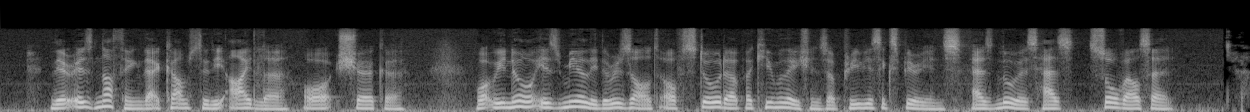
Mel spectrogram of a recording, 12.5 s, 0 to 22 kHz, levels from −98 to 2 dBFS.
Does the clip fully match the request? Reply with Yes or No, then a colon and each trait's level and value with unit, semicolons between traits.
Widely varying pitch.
No: average, 4.2 semitones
